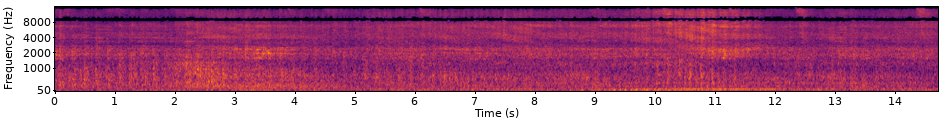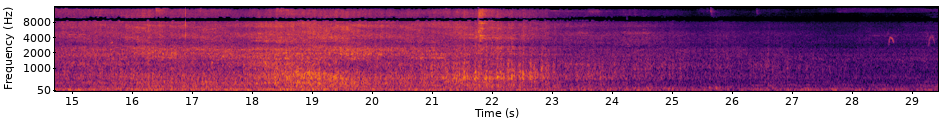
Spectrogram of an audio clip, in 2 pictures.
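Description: Freight cars of a mixed freight train rolling past, their steel wheels running on the rails, dying away over the last several seconds.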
